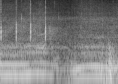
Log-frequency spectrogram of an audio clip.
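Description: Lifted Jeep Cherokee XJ race truck's engine running under load on a dirt course, with a sharp tick about three times a second. About a second in the engine drops off, then it revs back up about half a second later.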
